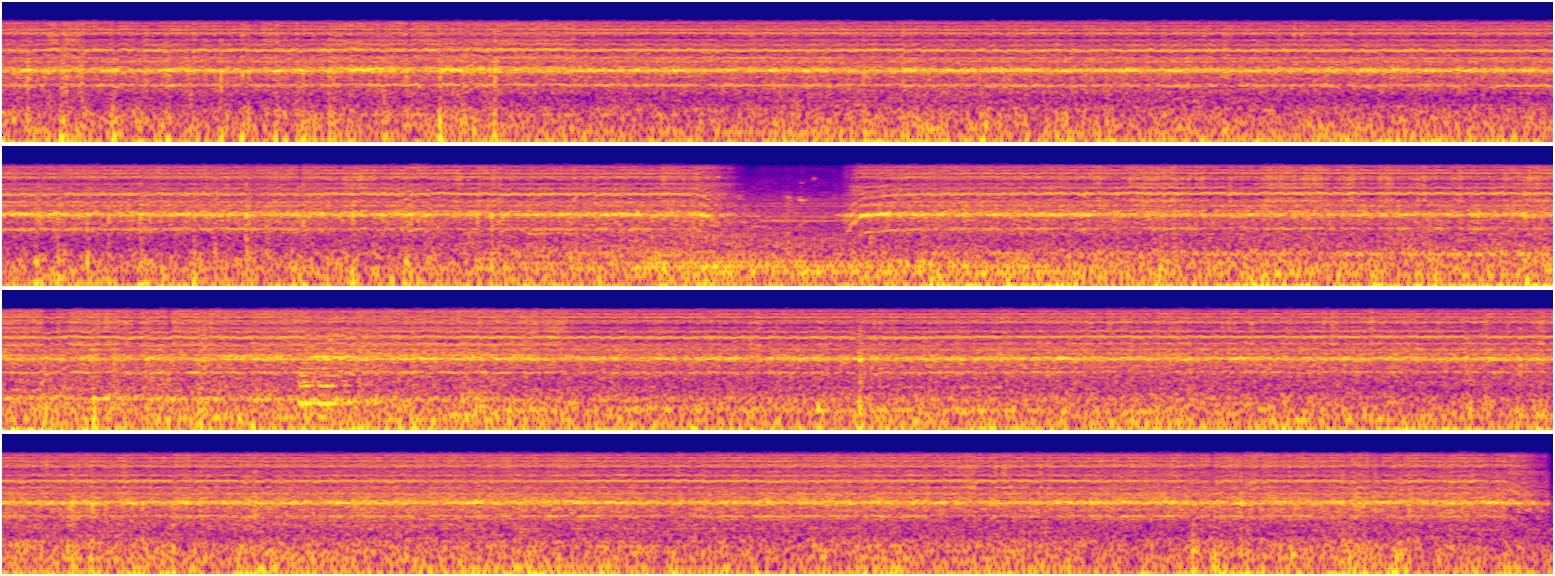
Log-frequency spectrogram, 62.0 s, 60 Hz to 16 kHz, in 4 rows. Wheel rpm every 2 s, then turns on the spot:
150, 150, 150, 150, 150, 150, 150, 150, 150, 150, 150, 70, 130, 160, 160, 160, 160, 160, 160, 160, 160, 160, 160, 160, 160, 160, 160, 160, 160, 160, 140.
none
